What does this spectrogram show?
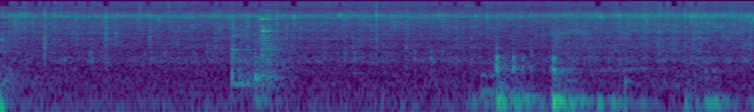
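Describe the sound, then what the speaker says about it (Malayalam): Onion and tomato sauté in a pan at home while a spoon stirs them, a soft steady sizzle with light scraping now and then, faint and close with no talking. "ഇനി ഇത് നല്ലോണം ഒന്ന് വഴറ്റണം."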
